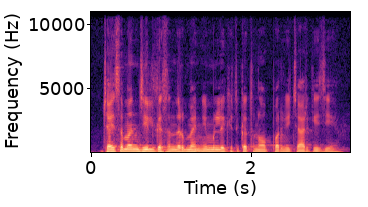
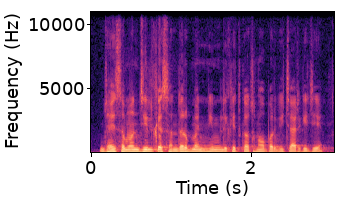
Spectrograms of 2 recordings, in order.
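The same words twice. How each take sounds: The two takes are said the same way.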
